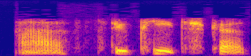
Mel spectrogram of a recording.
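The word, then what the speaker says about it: Stupice: So that variety that I'm speaking about is a little Czechoslovakian heirloom called Stupicka. That's the pronunciation, but the spelling is S-T-U-P-I-C-E. I love that one.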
